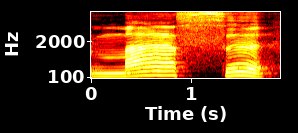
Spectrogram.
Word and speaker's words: maçã: It's kind of this nasal sound, but like in English you have the word a, but you have to pronounce with your nose.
